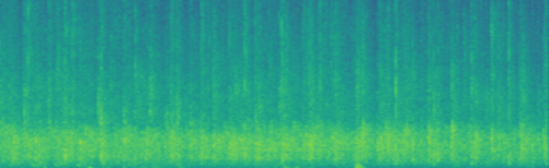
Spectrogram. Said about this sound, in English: Let's give him a warm round of applause, shall we? Very good.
